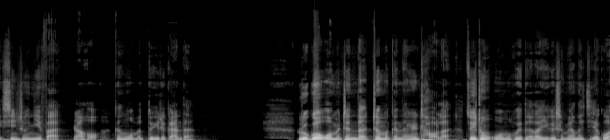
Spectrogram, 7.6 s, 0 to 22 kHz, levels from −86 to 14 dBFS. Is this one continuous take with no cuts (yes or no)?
yes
